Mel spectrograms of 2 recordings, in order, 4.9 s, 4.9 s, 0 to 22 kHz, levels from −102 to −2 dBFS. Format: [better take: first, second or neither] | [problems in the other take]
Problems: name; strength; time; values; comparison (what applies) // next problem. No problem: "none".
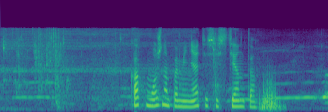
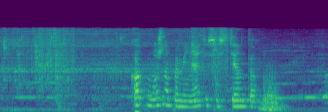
first | background sound (Domestic sounds, home sounds); 16 dB below the speech // room echo; dies away in 0.2 s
